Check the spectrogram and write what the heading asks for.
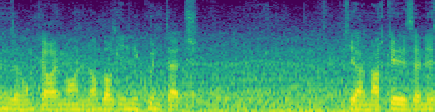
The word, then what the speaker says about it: Countach: Donc c'est du piémontais, hein, je rappelle, donc ça se prononce Countach avec un T, che. C'est pas de l'italien la prononciation.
